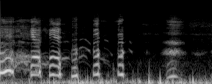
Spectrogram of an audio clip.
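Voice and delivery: giddy high-pitched laughing; excited high laugh. Real, not acted. Fish pulling hard on line.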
